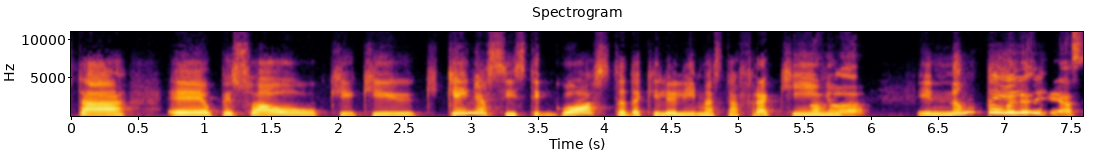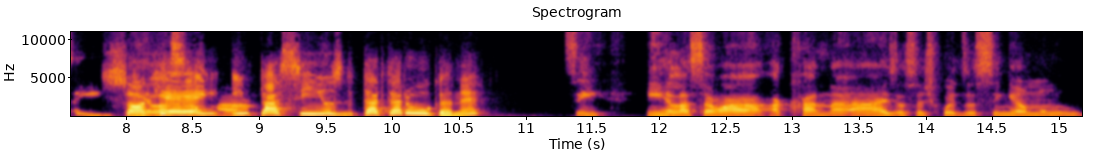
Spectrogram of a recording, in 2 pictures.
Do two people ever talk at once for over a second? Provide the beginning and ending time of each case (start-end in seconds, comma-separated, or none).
7.8-9.0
